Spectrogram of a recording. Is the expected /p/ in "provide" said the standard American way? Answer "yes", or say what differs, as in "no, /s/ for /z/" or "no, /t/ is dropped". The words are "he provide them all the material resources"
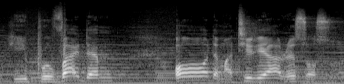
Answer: yes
